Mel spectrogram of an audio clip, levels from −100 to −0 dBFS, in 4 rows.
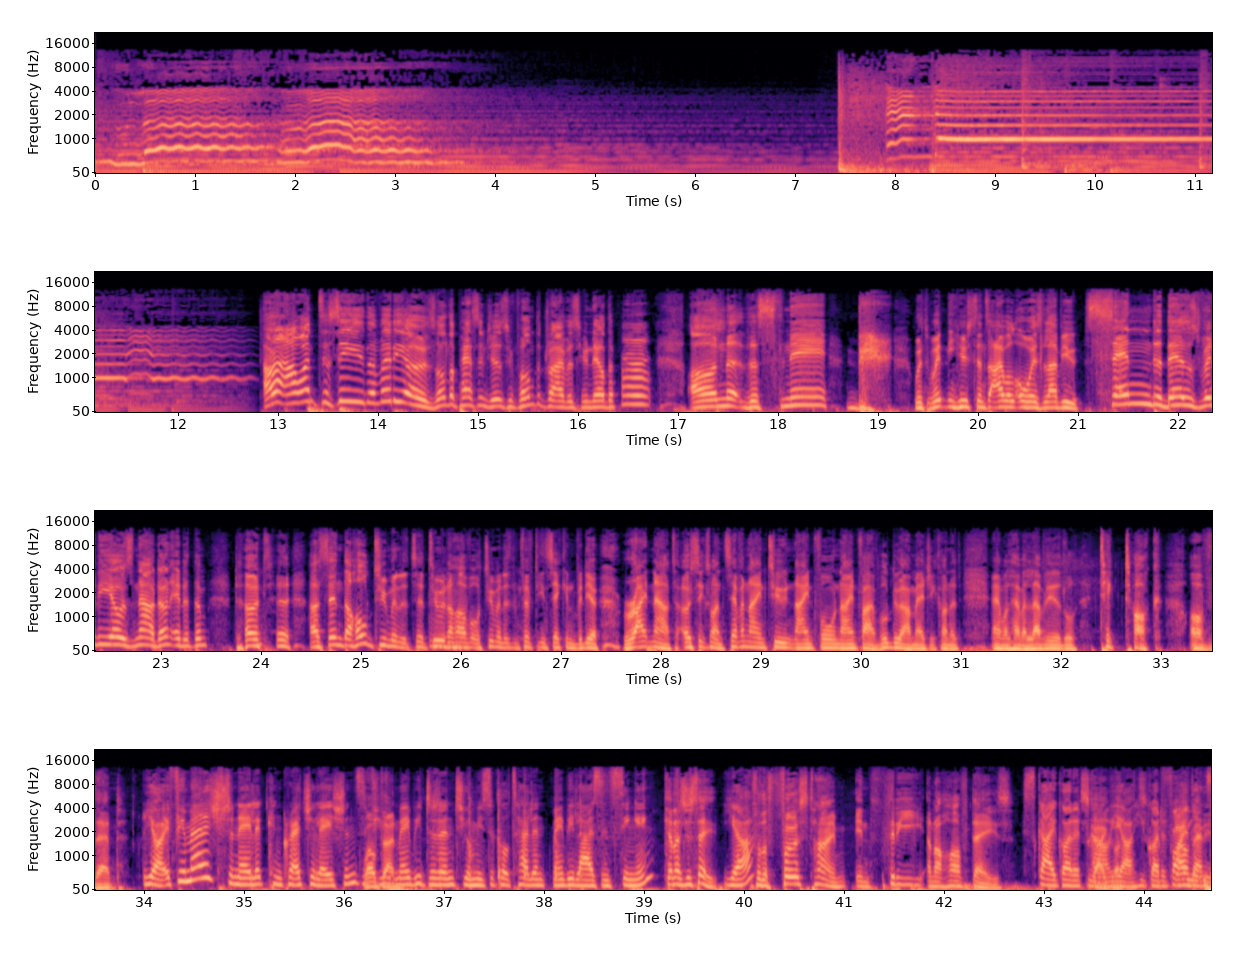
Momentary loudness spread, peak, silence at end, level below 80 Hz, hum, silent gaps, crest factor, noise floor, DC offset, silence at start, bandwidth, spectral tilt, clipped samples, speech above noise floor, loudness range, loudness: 9 LU; -4 dBFS; 0 s; -36 dBFS; none; none; 14 dB; -45 dBFS; under 0.1%; 0 s; 13 kHz; -5 dB/octave; under 0.1%; 27 dB; 4 LU; -18 LUFS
